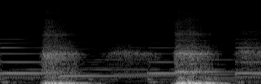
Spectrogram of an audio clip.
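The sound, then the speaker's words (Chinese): Heavy breathing from a man who has run all the way: two loud, breathy exhalations separated by a pause, over a sustained musical background. “池瑶听着他喘气， 你一路跑过来的？”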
